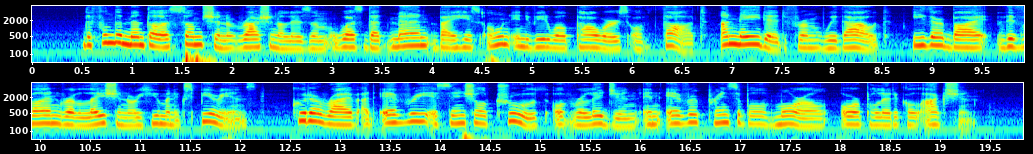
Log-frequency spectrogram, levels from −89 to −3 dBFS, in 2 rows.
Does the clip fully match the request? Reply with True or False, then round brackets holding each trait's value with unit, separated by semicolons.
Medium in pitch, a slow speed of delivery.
False (195 Hz; 125 wpm)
